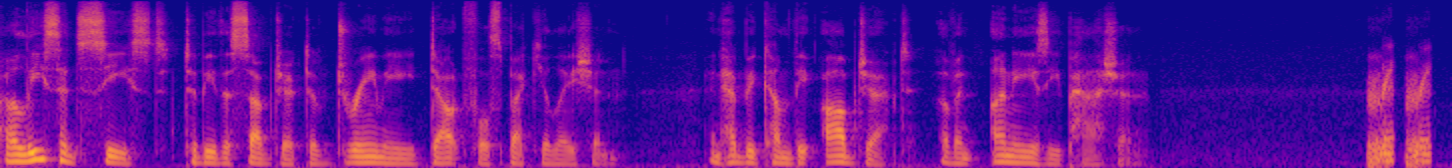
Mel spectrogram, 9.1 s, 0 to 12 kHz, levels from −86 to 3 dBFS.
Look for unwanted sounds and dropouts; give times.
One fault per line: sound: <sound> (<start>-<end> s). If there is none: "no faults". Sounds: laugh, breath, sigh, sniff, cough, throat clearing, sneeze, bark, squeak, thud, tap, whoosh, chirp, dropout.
sound: laugh (8.6-9.0 s)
